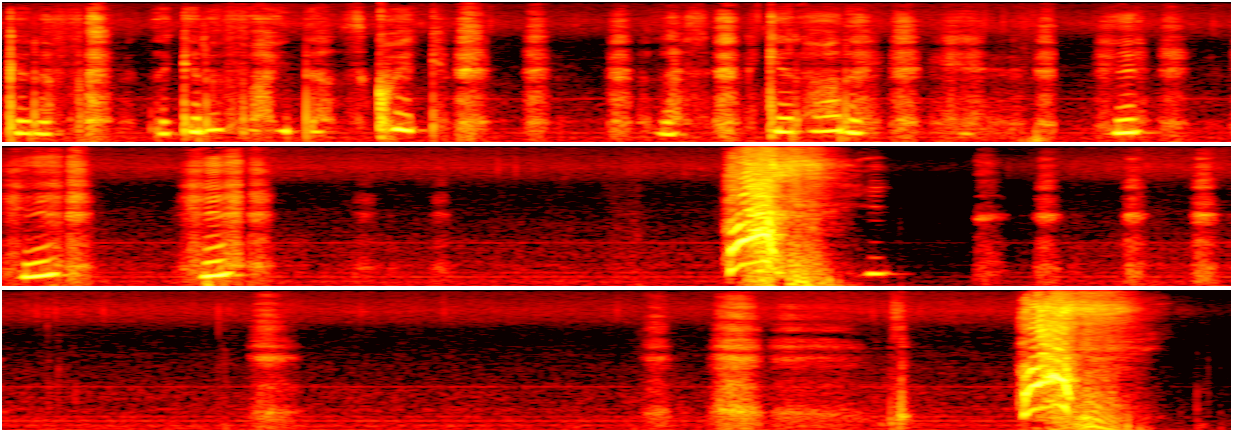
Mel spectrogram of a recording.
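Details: Sneezing during an allergy attack, recorded naturally while hiding in a staged scenario: two loud, explosive sneezes, each with a sharp inward breath, among softer stifled sounds and breathy noises in a quiet room.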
